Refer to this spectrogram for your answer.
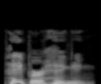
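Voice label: "paperhanging", British English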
